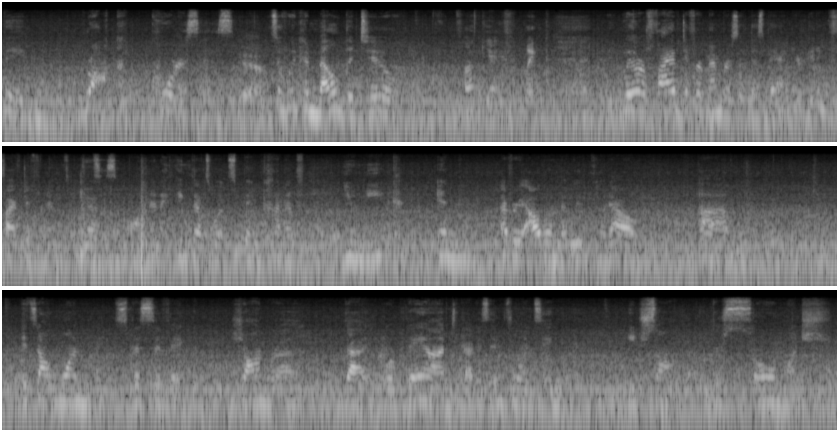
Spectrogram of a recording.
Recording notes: We had a few minutes to kill just outside of the venue. With a little background noise I was still able to have a quick chat.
